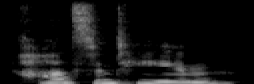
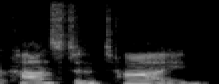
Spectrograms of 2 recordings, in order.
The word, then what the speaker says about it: Constantine: Constantine. Or Constantine for the people who say it correctly.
